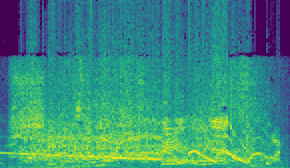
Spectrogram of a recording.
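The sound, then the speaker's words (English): Sirens blare from two police cars careering around a corner, loud and unbroken. A long tone slides slowly downward before giving way to rapid, overlapping wailing sweeps that fade slightly at the end. “Two police cars career around the corner.”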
